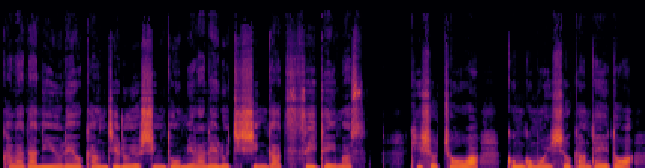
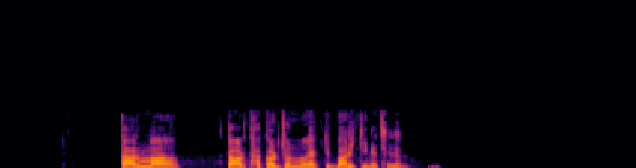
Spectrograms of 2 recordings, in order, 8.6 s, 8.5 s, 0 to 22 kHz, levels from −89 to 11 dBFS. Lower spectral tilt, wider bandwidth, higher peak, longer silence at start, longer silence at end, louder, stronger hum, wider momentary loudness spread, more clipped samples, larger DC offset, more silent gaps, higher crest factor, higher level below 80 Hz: second, -2.5 dB/octave vs -7 dB/octave; first, 18 kHz vs 7.6 kHz; second, -10 dBFS vs -2 dBFS; second, 0.05 s vs 1.65 s; second, 0.1 s vs 3.1 s; second, -28 LUFS vs -18 LUFS; neither; second, 7 LU vs 13 LU; neither; neither; first, 4.94-5.07 s, 5.42-5.46 s, 6.68-6.75 s vs none; about the same, 18 dB vs 20 dB; second, -80 dBFS vs -68 dBFS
